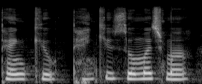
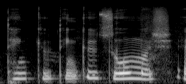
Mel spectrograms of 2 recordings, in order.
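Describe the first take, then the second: First: Slow, breathless whisper; whispered thanks. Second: Very slow, drawn-out tearful thank you; mild retold sob in a slow thank you. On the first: Acted. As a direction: whisper it softly into her arms. Crying son thanks his mother. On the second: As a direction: stretch each word out like you're about to cry. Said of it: "ऐसा बोल के ना वो रोने लगा था".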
